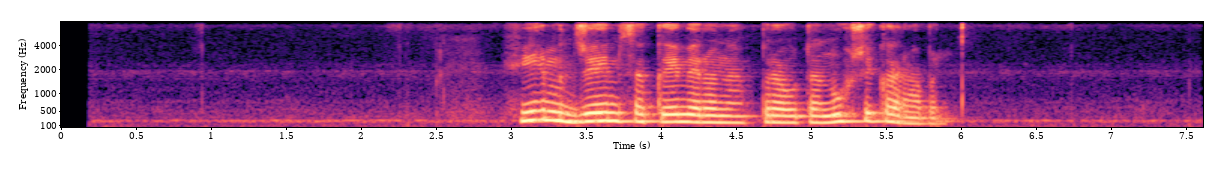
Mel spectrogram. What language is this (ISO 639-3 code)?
rus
